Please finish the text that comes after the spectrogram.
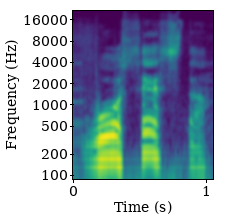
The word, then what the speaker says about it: Worcester: I love how the Americans struggle to pronounce that. Worcester.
